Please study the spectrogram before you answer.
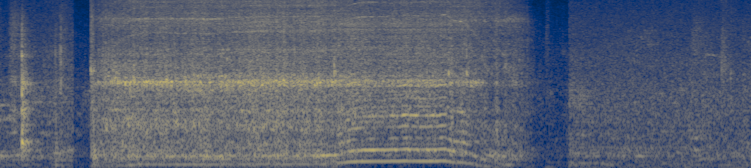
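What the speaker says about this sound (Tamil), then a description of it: "நம்ம மிக்ஸில வச்சு அரைச்சுக்கலாம்" A mixer grinder whirs loudly for several seconds grinding coriander chutney, its motor pitch shifting as it blends, then stops; brief handling sounds before and after.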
